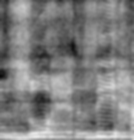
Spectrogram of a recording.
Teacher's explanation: ہا کو اس کے مخرج سے یعنی حلق سے اچھی طرح سے ادا کریں گے.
